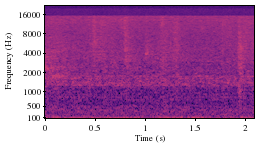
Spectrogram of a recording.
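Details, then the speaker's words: 1988 Sears (Encon) 42-inch Spinner ceiling fan on low speed: rough, uneven low rumble and faint thin tone from badly worn bearings. "barings are horrendous on it um there might be a problem with it"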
